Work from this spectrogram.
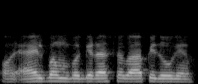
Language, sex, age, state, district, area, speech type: Hindi, female, 60+, Rajasthan, Jodhpur, urban, conversation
